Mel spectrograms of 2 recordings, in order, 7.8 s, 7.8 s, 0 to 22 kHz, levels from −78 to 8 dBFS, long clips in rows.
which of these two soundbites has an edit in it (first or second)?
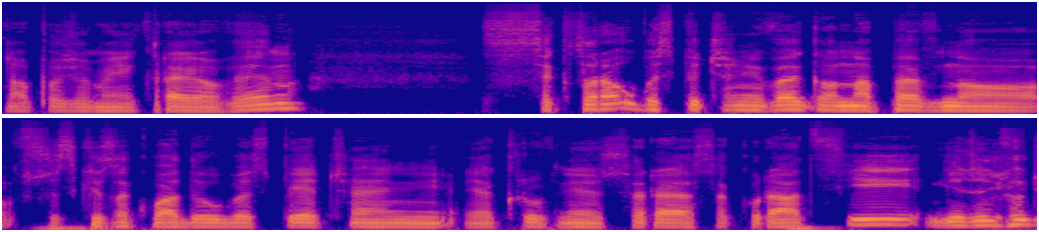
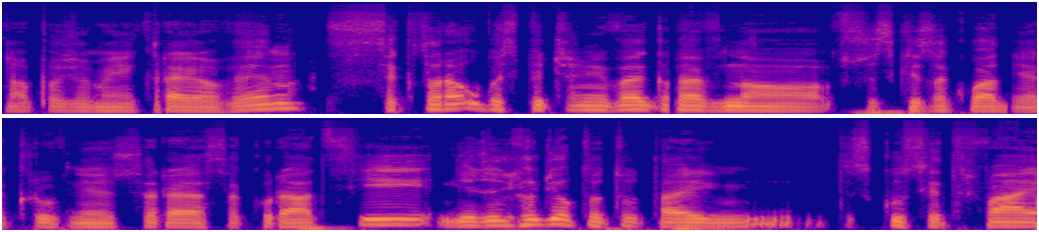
second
